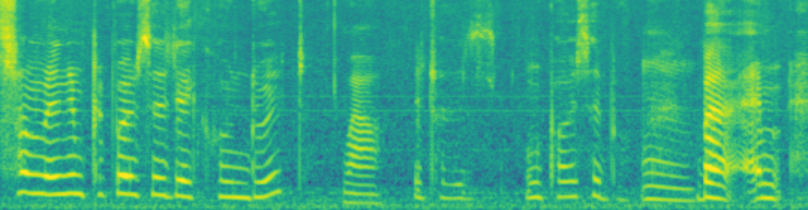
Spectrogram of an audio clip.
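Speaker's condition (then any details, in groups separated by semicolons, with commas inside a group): Cerebral palsy; speech affected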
